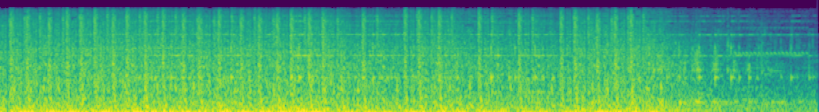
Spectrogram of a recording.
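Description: A modded gun in an Unreal game fires as a loud, rapid automatic burst that continues for about three seconds and then cuts out, close up with no talk over it.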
